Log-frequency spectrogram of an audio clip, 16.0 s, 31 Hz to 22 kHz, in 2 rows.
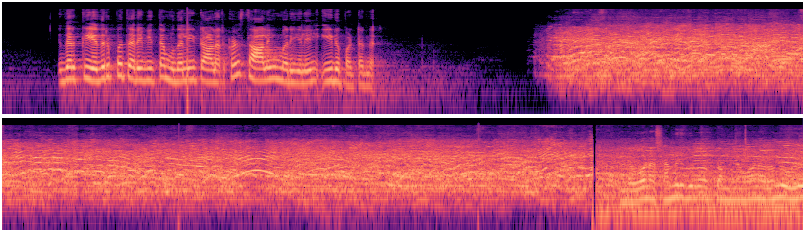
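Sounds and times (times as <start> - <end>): crowd arguing: 5.4 - 16.0.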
